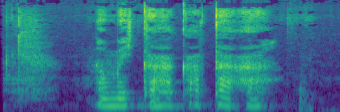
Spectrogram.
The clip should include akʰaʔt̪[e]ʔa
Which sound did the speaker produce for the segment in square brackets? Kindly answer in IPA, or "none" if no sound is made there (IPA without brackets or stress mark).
a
